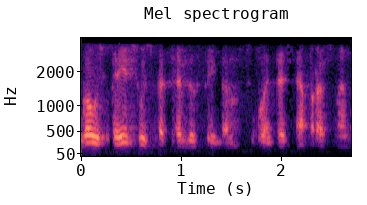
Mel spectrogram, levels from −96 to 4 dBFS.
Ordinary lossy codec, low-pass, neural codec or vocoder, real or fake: AAC, 24 kbps; 3.6 kHz; none; real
